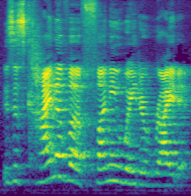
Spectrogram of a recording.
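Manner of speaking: normal talking voice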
